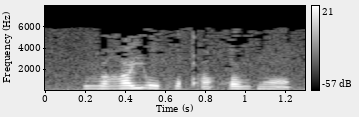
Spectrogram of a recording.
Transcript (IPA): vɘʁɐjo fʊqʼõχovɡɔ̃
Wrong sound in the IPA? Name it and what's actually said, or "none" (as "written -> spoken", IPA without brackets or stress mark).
ʊ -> ɔ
